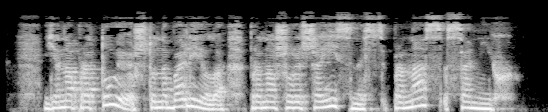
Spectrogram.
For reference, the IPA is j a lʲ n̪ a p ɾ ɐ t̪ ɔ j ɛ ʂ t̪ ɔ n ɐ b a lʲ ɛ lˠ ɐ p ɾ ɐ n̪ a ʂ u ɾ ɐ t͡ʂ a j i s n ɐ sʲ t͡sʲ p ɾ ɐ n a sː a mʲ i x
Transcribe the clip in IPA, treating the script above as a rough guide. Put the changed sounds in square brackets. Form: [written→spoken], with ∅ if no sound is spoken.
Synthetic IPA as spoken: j a [lʲ→∅] n̪ a p ɾ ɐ t̪ ɔ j ɛ ʂ t̪ ɔ n ɐ b a lʲ ɛ lˠ ɐ p ɾ ɐ n̪ a ʂ u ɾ ɐ t͡ʂ a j i s n ɐ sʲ t͡sʲ p ɾ ɐ n a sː a mʲ i x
